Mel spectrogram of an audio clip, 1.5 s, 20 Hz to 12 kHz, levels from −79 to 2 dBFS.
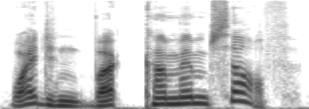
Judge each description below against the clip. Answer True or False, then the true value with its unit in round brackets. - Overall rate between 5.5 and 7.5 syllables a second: False (4.6 syllables/s)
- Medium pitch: True (170 Hz)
